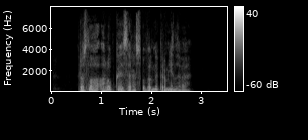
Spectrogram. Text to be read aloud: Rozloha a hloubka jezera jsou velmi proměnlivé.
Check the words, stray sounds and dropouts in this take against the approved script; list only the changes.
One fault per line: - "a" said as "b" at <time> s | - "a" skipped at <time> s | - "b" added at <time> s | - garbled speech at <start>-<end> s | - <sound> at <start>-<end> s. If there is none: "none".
- dropout at 1.8-1.8 s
